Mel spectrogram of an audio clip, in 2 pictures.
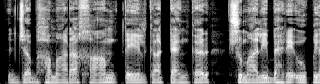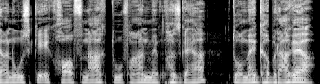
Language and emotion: Urdu, fearful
